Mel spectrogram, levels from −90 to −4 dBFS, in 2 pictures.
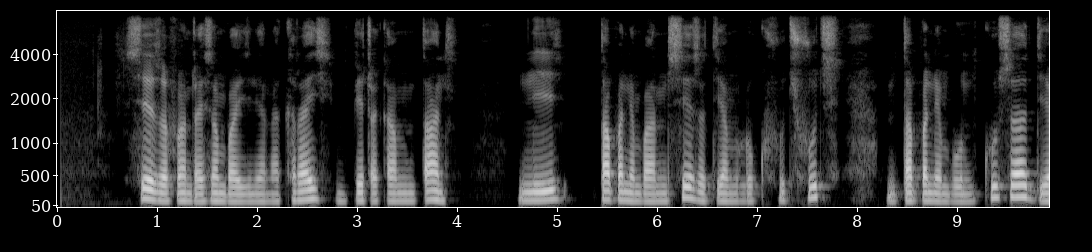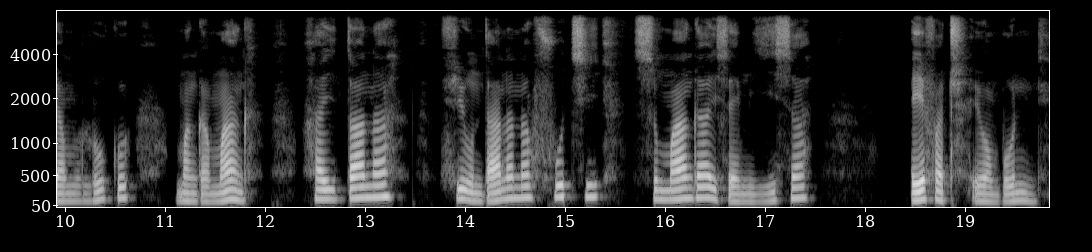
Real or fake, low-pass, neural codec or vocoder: real; 7.2 kHz; none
